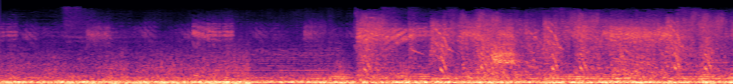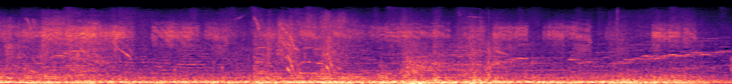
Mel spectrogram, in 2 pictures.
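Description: A flamethrower roars in a Star Wars game, engulfing an enemy in a continuous loud rushing blast over a rumbling low drone, with scattered crashes and impacts mixed in throughout.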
